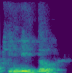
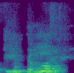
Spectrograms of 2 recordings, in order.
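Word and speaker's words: Kilito: ciclos que se llama Quilito, se escribe como kilo, como como un kilo chiquito. Quilito.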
